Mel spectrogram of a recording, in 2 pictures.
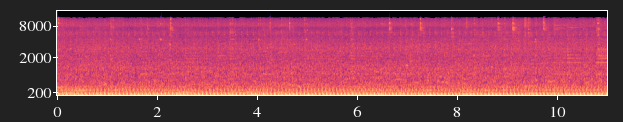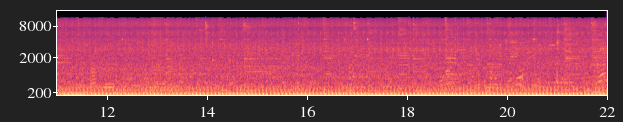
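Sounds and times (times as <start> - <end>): motorcycle engine idling: 0.0 - 22.0.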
